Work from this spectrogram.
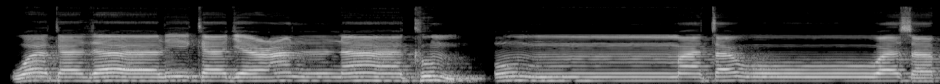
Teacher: mim sukun bertemu Hamzah maka kita membacanya dengan jelas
